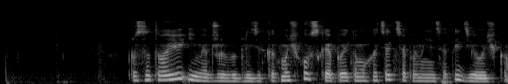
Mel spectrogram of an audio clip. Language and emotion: Russian, neutral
